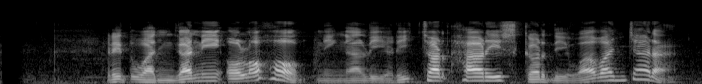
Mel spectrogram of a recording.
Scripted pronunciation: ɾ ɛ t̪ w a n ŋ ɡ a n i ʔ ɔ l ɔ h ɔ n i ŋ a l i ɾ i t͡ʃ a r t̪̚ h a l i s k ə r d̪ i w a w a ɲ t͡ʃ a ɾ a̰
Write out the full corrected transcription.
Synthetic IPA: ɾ i t̪ w a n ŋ ɡ a n i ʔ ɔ l ɔ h ɔ n i ŋ a l i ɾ i t͡ʃ a r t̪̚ h a ɾ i s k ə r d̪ i w a w a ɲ t͡ʃ a ɾ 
